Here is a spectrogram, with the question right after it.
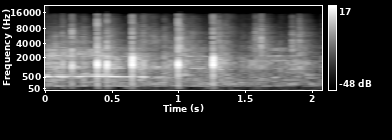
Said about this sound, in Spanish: Así que un abrazote, le damos a, un aplauso. Para ¡Bravo! ¡Aplausos, muchachos!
